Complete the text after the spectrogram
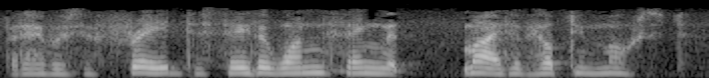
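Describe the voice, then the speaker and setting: A woman acting a reserved, grieving frontier woman in a 1950s radio melodrama, halting and full of regret. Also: mid-range voice, steady tone, husky, dry recording, close to an everyday voice. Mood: regretful, restrained. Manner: halting, confessional, restrained. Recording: muffled 1950s radio recording.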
